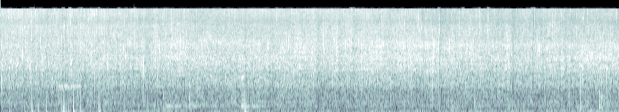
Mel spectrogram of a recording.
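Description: Chopped onion, tomato, ginger, garlic and cashews sizzling steadily in hot mustard oil in a kadai over medium flame. A wooden spatula stirs them, with a few light knocks against the pan.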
